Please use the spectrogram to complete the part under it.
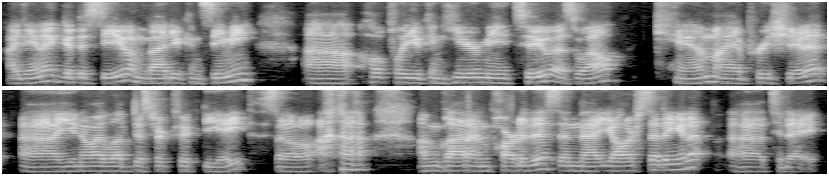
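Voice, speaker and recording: A young man speaks with a bright, forceful edge into a webcam on a video call. He hosts a live Q&A in a chatty, upbeat way. He tells stories and fills pauses with frequent uhs. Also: medium pitch. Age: young adult. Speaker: public speaking coach hosting a Q&A. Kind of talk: casual live webinar talk and storytelling.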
